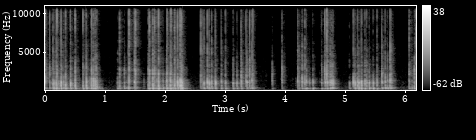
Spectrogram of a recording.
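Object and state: Nylon-pin paddle hairbrush being scratched.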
